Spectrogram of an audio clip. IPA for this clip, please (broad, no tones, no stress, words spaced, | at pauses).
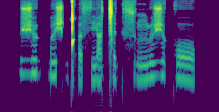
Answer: ʒʉ k͡pɨʃǃʼɐs jaǀeksɵŋ͡mʉ ʒɵko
